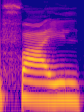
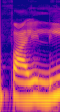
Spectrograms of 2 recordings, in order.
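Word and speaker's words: file: पर आप देखेंगे तो ई जो है लास्ट में आएगा और इस ई का उच्चारण होता ही नहीं है ये साइलेंट रहता है जैसे कि फाइल है अब इसको हम फाली नहीं पढ़ेंगे टाइम है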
